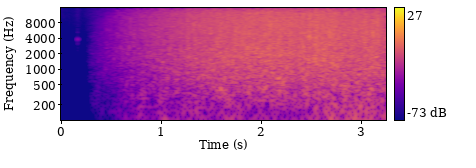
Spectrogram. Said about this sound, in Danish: Det er lyden af regnvand i Storåen midt i byen, som er simpelthen gået over sine bredder på grund af vandmasserne.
